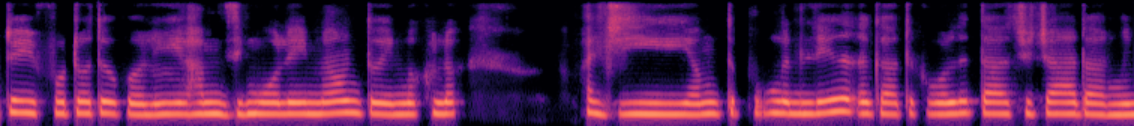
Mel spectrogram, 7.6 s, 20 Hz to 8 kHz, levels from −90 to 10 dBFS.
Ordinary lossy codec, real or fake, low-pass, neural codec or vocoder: AAC, 48 kbps; fake; 7.2 kHz; codec, 24 kHz, 0.9 kbps, WavTokenizer, large speech release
